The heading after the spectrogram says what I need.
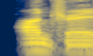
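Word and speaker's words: Andrej: I think it's Andre.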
